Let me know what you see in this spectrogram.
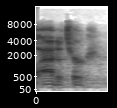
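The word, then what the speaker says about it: Atatürk: I don't know how to pronounce that fucking name. It looks like Mustafa Kemal something. Mustafa Kemal Ataturk.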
